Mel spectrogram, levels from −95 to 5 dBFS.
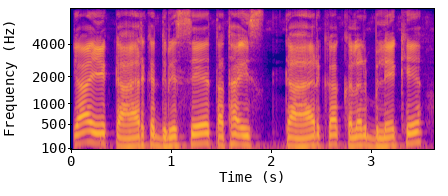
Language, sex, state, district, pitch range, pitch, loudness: Hindi, male, Jharkhand, Garhwa, 130-155 Hz, 140 Hz, -16 LUFS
